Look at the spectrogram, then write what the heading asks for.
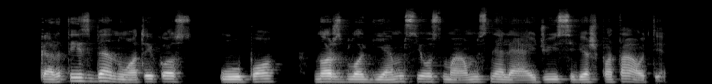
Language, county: Lithuanian, Klaipėda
